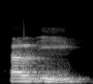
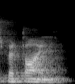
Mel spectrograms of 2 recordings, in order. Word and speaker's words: fertile: ITY, fertile, fertile, FERTILE. In British, it's fertile. In American, fertile.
